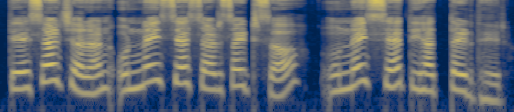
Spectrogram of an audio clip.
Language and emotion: Maithili, neutral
